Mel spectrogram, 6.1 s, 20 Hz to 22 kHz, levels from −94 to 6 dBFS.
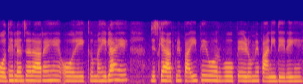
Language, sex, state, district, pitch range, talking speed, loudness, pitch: Hindi, female, Chandigarh, Chandigarh, 200-215 Hz, 255 wpm, -17 LUFS, 205 Hz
